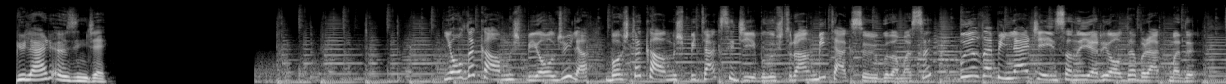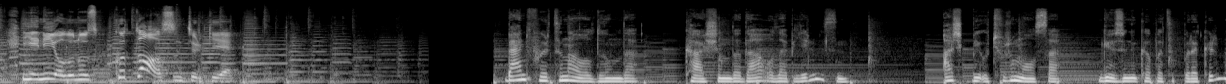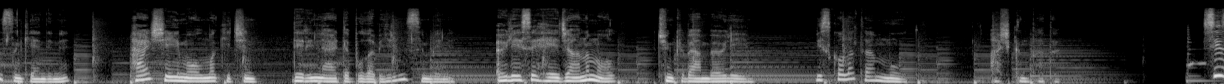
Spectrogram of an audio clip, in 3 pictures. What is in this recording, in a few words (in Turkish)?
turkce kadin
